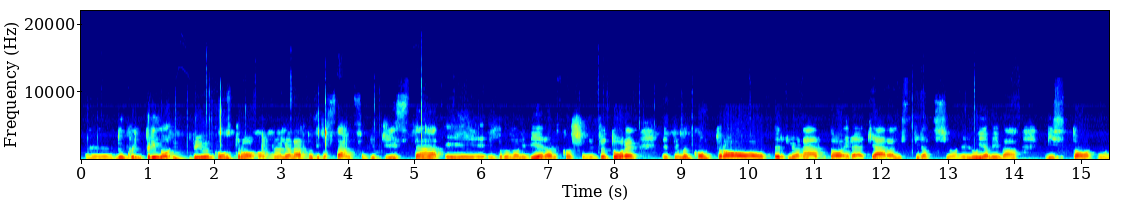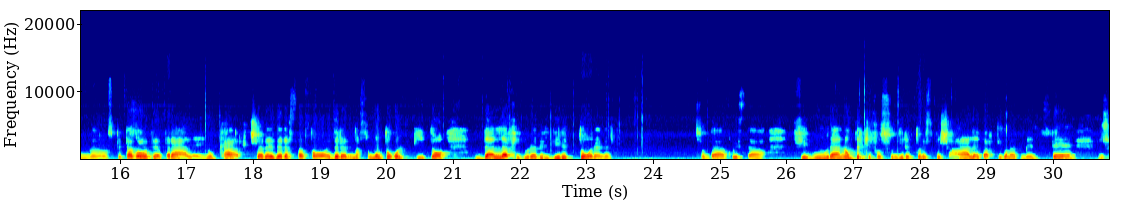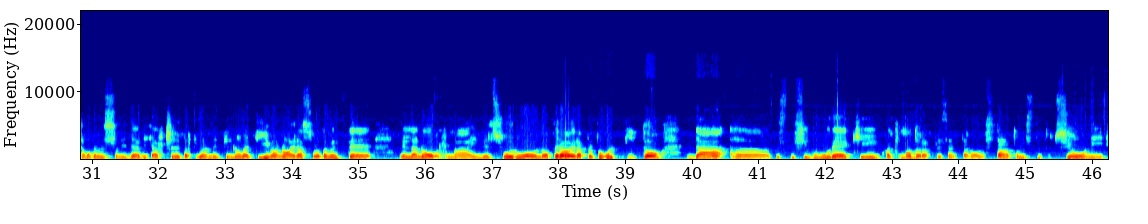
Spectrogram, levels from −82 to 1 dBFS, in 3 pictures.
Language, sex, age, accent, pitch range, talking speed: Italian, female, 50-69, native, 150-175 Hz, 120 wpm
